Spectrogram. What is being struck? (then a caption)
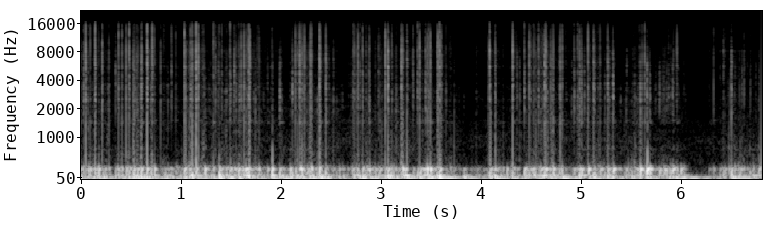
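Metal mesh microphone grille. Long nails scratch the bare metal mesh grille of a hollow microphone head. The sound is a continuous, dense scraping rumble, heavy in the low end, broken by quick bright crackles as the nails drag across the mesh.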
